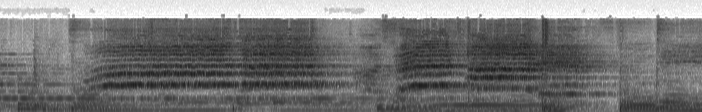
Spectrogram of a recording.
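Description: Gospel choir singing two long held phrases over a band accompaniment, each swooping up into its note, about a second in and again just before six seconds. The music dips briefly and comes straight back just after nine seconds.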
